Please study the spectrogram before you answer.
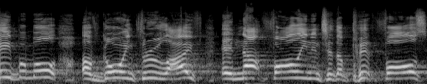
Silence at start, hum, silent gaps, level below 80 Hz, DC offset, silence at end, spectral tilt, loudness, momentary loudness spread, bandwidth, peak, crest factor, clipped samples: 0 s; none; none; -62 dBFS; under 0.1%; 0 s; -2.5 dB/octave; -18 LUFS; 5 LU; 15.5 kHz; -4 dBFS; 14 dB; under 0.1%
